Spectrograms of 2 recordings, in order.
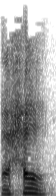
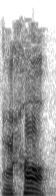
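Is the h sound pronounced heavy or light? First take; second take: light; heavy. First: The h sound is light, with a thin clear quality. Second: The h sound is heavy, with a thick backed quality. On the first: The speaker calls it right. "تقول أحا" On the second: The speaker calls it wrong. "ما تقولش أحا"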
